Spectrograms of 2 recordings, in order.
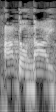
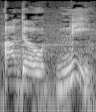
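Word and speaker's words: אדוני: The same letters, Aleph, Dalet, Nun, Yud, are not pronounced Adonai, God, but Adoni, little vowel difference, and it's Sir.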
